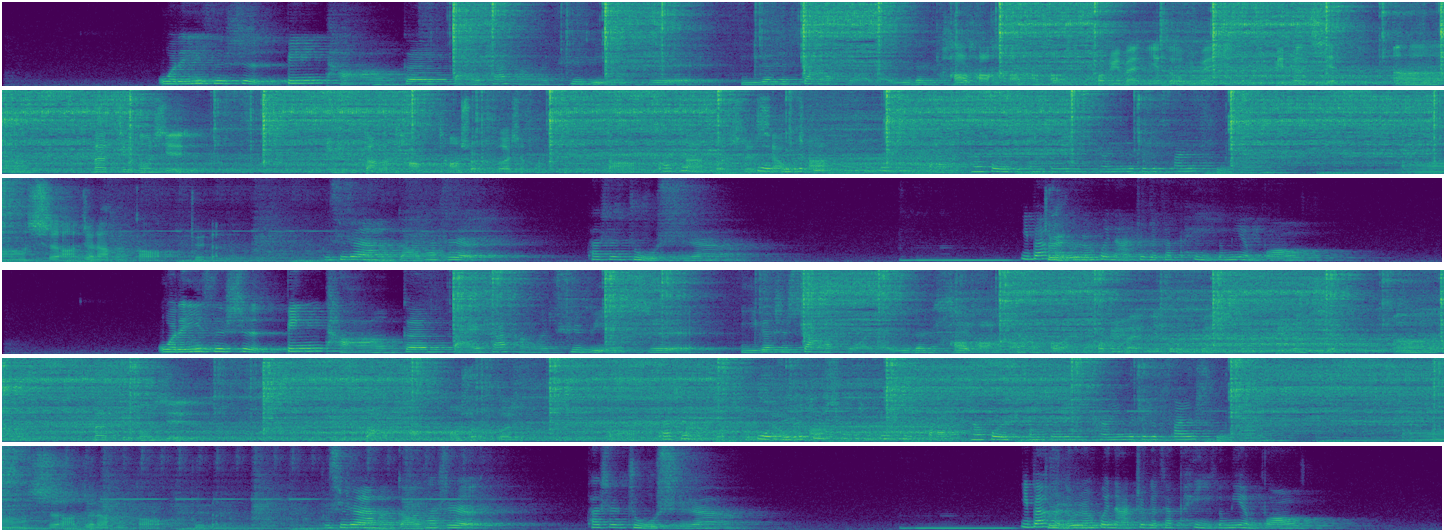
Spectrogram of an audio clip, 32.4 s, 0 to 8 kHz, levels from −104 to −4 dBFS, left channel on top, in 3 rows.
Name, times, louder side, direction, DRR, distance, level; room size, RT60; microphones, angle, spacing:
voice 1, 1.2-5.2 5.5-8.5 15.8-16.0 16.5-20.3 24.0-25.3 26.0-27.2 29.3-31.4, right 2 dB, 70° right, 6 dB, 2.9 m, -38 dB
sound 1, 3.3-3.8 4.2-5.2 5.6-6.7 7.0-8.3 8.7-10.0 10.3-11.8 12.4-16.3 16.6-18.9 19.2-21.6, left 4 dB, 30° left, 3.5 m, -34 dB
sound 2, 6.7-18.0, right 1 dB, 10° right, 2.6 m, -42 dB
voice 2, 7.0-12.2 12.9-17.0 21.3-23.2 28.4-29.7, left 3 dB, 55° left, 8 dB, 2.3 m, -40 dB
sound 3, 14.8-25.5, right 2 dB, 50° right, 4.5 m, -51 dB
21.5 x 13.5 x 9.9 m, 1.0 s
head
